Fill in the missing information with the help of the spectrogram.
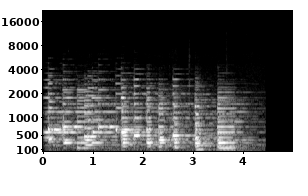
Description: Augmented Triad
mp3Aulin, Valborg, Op. 8, 7 Piano Pieces, No. 7 Fantasi, mm.144-148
